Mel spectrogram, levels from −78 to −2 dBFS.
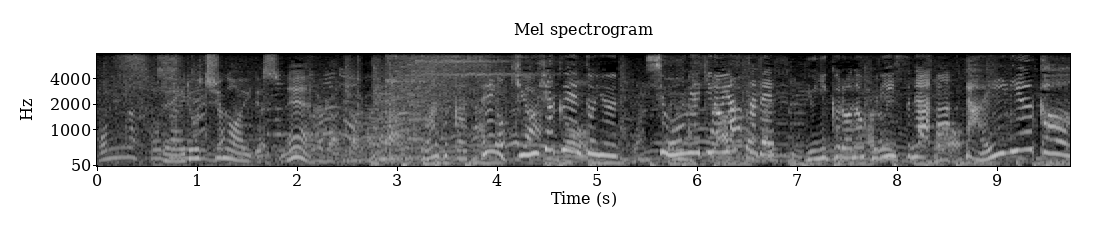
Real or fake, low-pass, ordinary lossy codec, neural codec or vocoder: real; none; none; none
